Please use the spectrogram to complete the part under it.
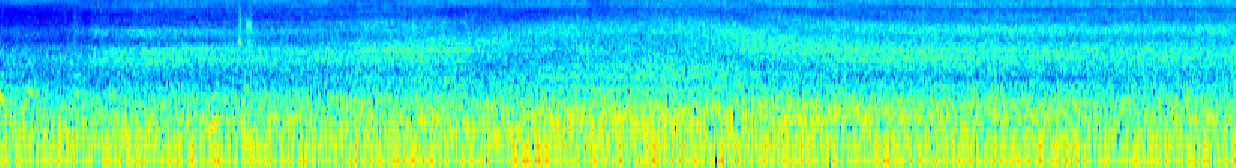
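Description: A fire truck engine hums nearby.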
